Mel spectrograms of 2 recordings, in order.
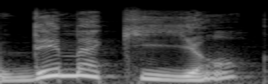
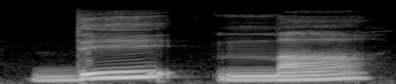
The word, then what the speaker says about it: démaquillant: So we've got this Q, U, but then U is not pronounced. So you get the sound qui, okay? And then remember, double L after E will give you the sound y, y, y. Démaquillant. Final T not pronounced.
